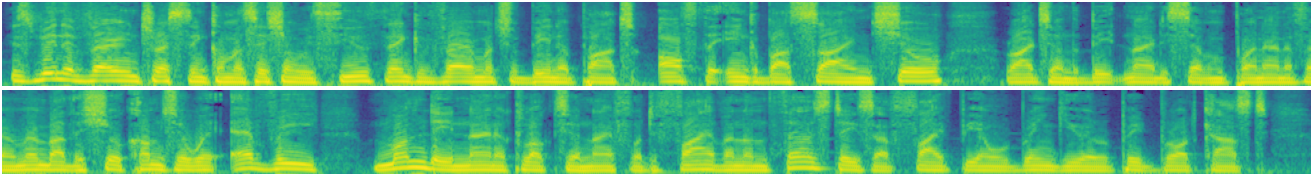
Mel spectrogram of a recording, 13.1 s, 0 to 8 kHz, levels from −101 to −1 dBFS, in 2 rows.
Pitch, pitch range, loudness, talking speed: 105 Hz, 100-120 Hz, -6 LUFS, 260 wpm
